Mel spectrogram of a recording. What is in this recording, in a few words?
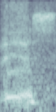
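"this", male; hl2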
